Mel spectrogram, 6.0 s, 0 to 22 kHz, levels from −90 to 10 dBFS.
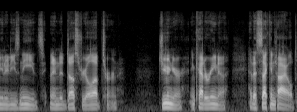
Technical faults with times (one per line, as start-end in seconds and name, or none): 3.88-3.90 compressed frames skipped
5.50 compressed frames skipped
